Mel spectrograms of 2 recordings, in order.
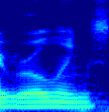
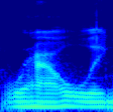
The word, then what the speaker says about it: Rowling: Most people get J.K. Rowling's name wrong, too. It's not Rowling, it's Rowling. Like I care.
